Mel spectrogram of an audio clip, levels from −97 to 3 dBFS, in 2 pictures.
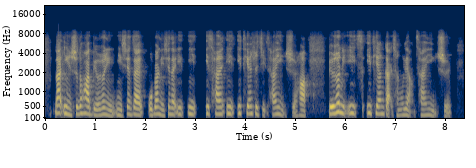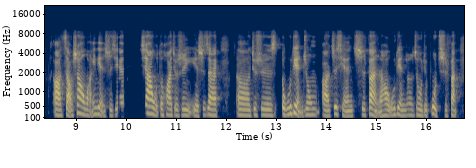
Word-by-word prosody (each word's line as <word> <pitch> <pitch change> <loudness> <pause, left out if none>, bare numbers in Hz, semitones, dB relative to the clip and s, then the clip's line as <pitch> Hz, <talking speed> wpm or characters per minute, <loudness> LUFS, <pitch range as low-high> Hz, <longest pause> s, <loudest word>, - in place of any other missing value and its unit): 那 270 +1 +8
饮 245 -5 0
食 240 - +5
的 255 - 0
话， 255 -2 +7
比 230 -3 -5
如 190 - -3
说 225 +3 -1
你 195 -5 -4
你 200 - -5
现 225 +5 -3
在 215 -2 +3
我 205 - -1
不 235 - -1
知 - - +5
道 - - +2
你 195 -5 -7
现 225 +5 -6
在 220 - +2
一 230 -1 -7
一 235 -3 -4
一 250 - -2
餐 235 0 +1
一 245 -2 -3
一 260 - -1
天 250 -1 -1
是 245 -1 -2
几 220 - -10
餐 225 +2 -4
饮 - - -12
食 - - -4
哈。 - - +3 0.4
比 485 - +9
如 - - +11
说 310 - +8
你 275 - +2
一 260 0 -3
餐 265 - -11
1 270 0 -1
天 240 -1 0
改 240 - +3
成 195 0 -11
2 200 -3 -5
餐 200 0 -6
饮 175 -3 -12
食， - - 0 0.4
啊， 200 -2 +5
早 - - +3
上 255 -6 +5
晚 195 - -4
一 - - -6
点 235 - -2
时 180 +2 -8
间， 205 +3 -7 0.5
下 260 -3 +6
午 220 - -3
的 200 - -6
话 200 0 +1
就 200 -1 -7
是 195 +1 -4
也 180 - -6
是 195 +5 +1
在， 200 -3 +1 0.3
呃， 195 -1 -2
就 205 +3 -6
是 195 0 -5 0.2
5 220 +2 0
点 260 0 +4
钟， 210 +3 -6
啊， 180 -2 +1
之 235 +7 -1
前 170 -6 -5
吃 190 +3 +1
饭。 215 +1 +5
然 170 - -3
后 190 - +1
5 210 - -5
点 200 -5 -3
钟 195 0 -11
之 205 - -2
后 195 - -4
就 185 +1 -8
不 235 +3 -1
吃 185 - -1
饭， 175 - -1
210 Hz, 290 characters per minute, -24 LUFS, 195-240 Hz, 0.5 s, 如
